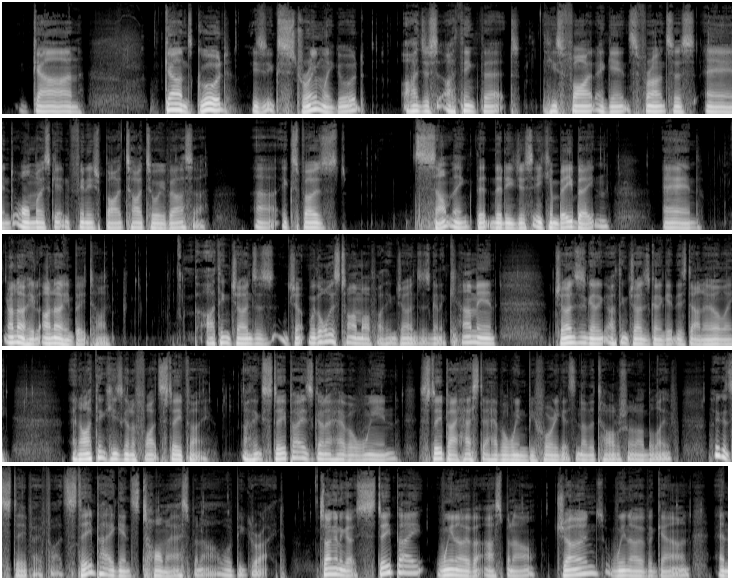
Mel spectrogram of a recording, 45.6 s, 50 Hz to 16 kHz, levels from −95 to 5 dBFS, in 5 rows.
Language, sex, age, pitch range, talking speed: English, male, 50-69, 110-130 Hz, 170 wpm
